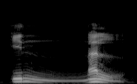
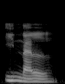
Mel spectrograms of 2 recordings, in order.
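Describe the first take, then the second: First: The nasal n is held for two counts. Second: The n is short with no held nasal. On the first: The speaker calls it right. "wajib dengung. Nah, wajib ditahan dua harkat" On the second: The speaker calls it wrong. "Bukan inal. Inal salah"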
